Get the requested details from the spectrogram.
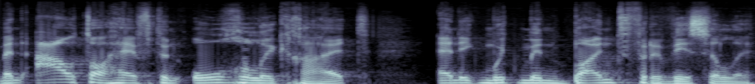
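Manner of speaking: Amsterdam Dutch accent. Showing how people from Amsterdam say the sentence: Amsterdam Dutch accent. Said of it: "How Amsterdam people say it".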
